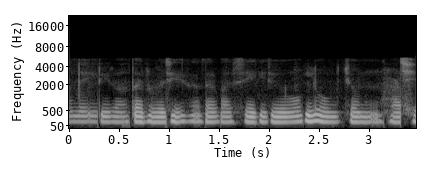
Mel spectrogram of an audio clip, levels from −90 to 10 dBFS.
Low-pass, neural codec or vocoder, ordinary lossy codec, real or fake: 5.4 kHz; none; AAC, 48 kbps; real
